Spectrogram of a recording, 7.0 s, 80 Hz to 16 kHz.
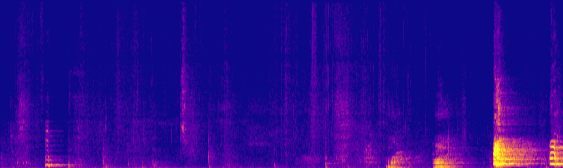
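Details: A 14-week-old male Great Dane puppy gives rough, throaty growls in short bursts while playing tug of war indoors with his adult sister in an art studio.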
